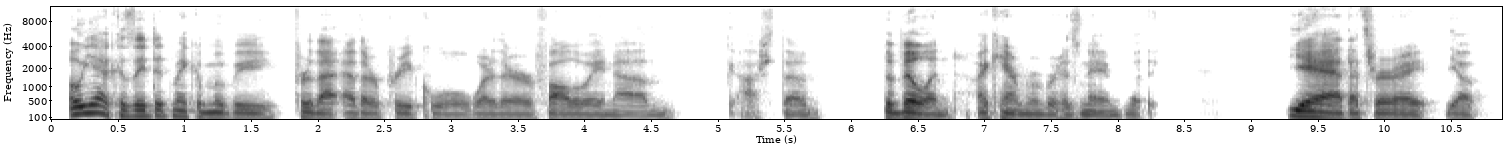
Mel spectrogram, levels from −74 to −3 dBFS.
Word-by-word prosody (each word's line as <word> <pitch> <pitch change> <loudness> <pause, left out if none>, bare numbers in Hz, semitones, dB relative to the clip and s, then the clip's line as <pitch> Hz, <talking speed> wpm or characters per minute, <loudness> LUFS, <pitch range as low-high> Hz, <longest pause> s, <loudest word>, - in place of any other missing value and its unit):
Oh, 165 - +8
yeah, 185 -1 +6
'cause 130 -4 -3
they 125 - +5
did 130 +1 -3
make 120 -2 -3
a - - -3
movie 95 -2 -4
for 105 - -2
that 90 -2 -1
other 95 -2 -4
prequel 85 -2 -9
where 85 -1 -7
they're 80 -1 -7
following, 80 -1 -4
um, 75 +1 -10 0.4
gosh, - - -13
the 75 +3 -8 0.5
the - - +2
villain, 80 -3 +5 0.2
I - - -1
can't 90 -3 -3
remember 80 -1 -6
his 80 -1 -9
name, 75 -1 -5
but - - -11 1.0
Yeah, 115 -8 +9
that's 90 0 -4
right, 85 -4 -1
yep. - - -7
85 Hz, 165 wpm, -25 LUFS, 80-100 Hz, 1.0 s, Yeah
